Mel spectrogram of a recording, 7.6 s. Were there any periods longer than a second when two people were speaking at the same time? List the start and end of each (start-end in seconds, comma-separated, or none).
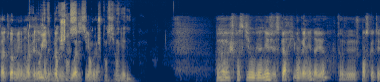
0.6-2.0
